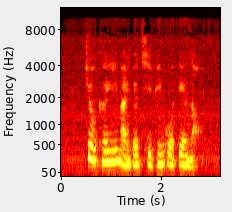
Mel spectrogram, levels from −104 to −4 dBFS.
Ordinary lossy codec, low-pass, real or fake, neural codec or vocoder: MP3, 64 kbps; 9.9 kHz; fake; vocoder, 22.05 kHz, 80 mel bands, Vocos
